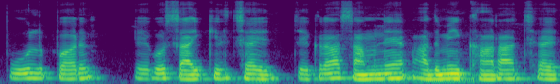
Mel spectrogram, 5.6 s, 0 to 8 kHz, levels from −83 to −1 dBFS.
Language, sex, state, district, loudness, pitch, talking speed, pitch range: Maithili, male, Bihar, Samastipur, -17 LUFS, 130 Hz, 105 wpm, 120-135 Hz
